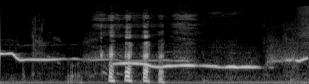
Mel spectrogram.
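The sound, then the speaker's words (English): A person whistles a theme tune as one long, steady tone that slides gently lower before lifting at the end. A few brief, noisy bursts break in around the middle. “We'll all dub the Whistler theme.”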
